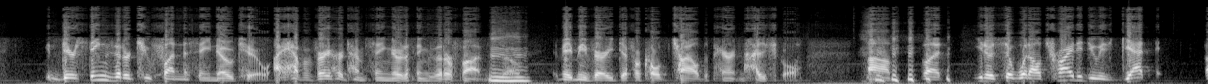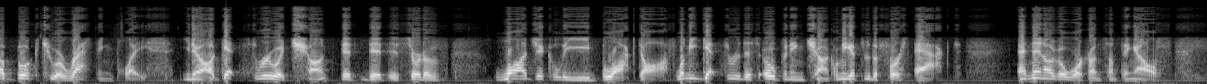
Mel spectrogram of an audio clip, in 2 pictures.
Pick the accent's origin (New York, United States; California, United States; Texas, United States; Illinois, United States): California, United States; San Francisco; born there; I was born in San Fran, I've spent a ton of time there.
